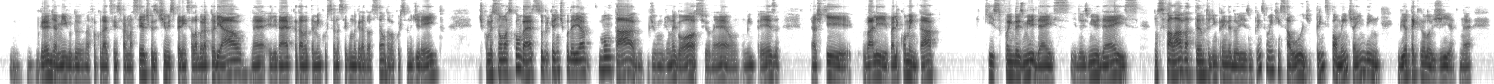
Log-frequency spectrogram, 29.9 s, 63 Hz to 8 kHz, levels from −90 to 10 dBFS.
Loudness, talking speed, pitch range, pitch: -17 LUFS, 150 wpm, 95-115 Hz, 100 Hz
